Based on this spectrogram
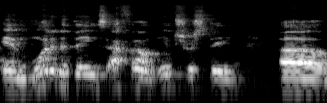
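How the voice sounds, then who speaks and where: Medium-pitched male speech with a dark, mellow tone. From New Orleans, Louisiana. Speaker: radio show host, tax advisor. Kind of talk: talk radio monologue. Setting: live online radio broadcast. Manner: casual, with filler words.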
